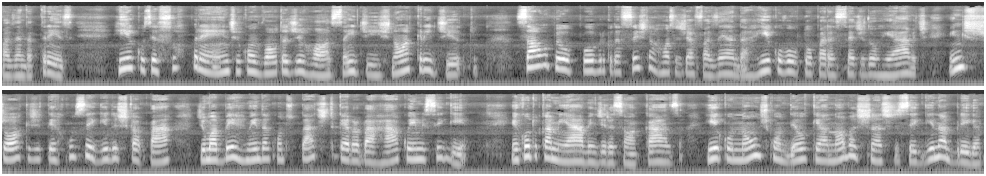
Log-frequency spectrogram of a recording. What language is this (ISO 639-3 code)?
por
